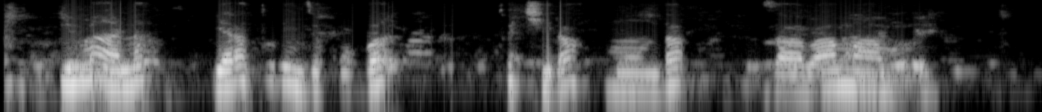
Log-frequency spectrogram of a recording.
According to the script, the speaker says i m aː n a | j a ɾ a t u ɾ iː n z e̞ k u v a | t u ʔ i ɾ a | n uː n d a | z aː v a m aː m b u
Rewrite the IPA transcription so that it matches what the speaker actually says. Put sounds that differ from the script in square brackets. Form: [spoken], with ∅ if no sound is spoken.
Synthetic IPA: i m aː n a | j a ɾ a t u ɾ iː n z e̞ k u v a | t u [c] i ɾ a | [m] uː n d a | z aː [β] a m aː m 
